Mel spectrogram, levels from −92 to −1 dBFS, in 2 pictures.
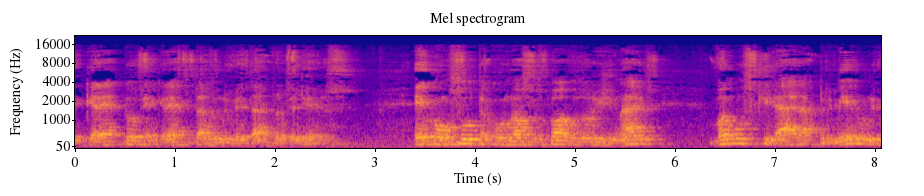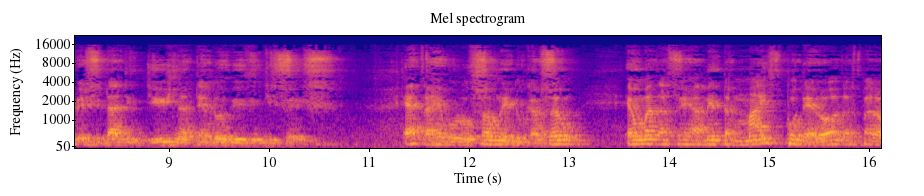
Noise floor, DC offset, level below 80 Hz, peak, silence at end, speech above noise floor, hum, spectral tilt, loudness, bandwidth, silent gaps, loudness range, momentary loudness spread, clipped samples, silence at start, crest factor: -43 dBFS; under 0.1%; -54 dBFS; -6 dBFS; 0 s; 24 dB; none; -5 dB/octave; -20 LUFS; 16 kHz; none; 2 LU; 7 LU; under 0.1%; 0 s; 14 dB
